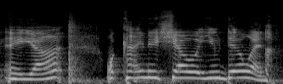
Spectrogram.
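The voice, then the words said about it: Imitated Maine accent. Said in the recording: “she's has a Maine accent. So it's more like”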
